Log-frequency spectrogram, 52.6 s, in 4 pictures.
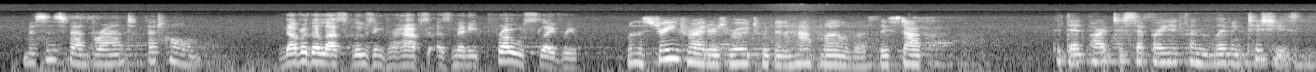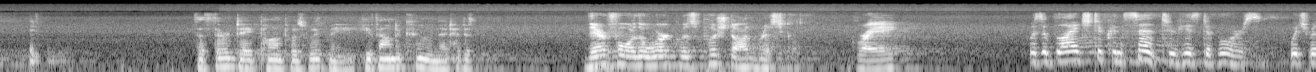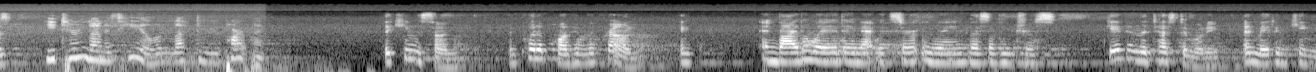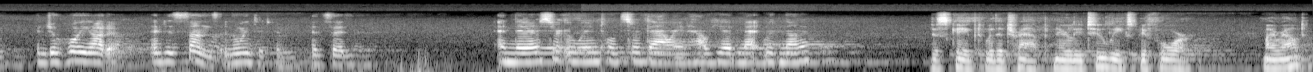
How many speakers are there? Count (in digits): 10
